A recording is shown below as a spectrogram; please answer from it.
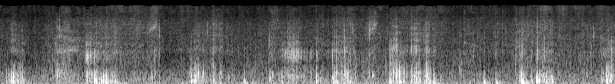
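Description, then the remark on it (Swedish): Heavy, crunching footsteps plod through deep snow in a forest, slow and uneven, with soft thuds and scraping as each foot sinks and pulls free. “Pulsa i Snö”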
